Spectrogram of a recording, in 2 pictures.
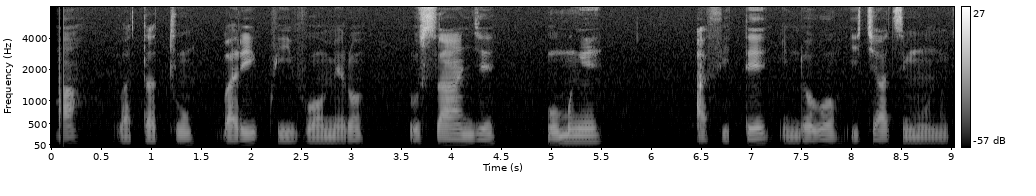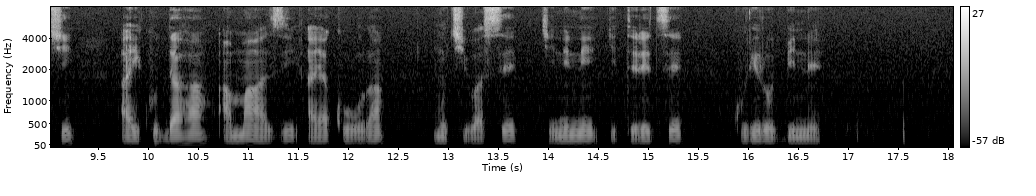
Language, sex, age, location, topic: Kinyarwanda, male, 25-35, Kigali, health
